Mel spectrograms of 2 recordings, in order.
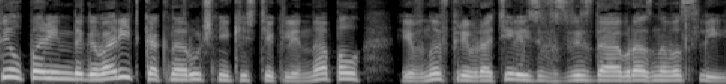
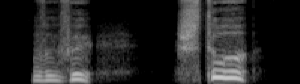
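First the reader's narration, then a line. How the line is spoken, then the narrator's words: Stammering question. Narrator (Russian): заикаясь, переспросил левит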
